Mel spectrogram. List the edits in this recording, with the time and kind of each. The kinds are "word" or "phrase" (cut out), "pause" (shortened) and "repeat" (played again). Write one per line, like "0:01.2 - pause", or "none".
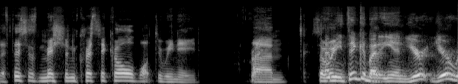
none

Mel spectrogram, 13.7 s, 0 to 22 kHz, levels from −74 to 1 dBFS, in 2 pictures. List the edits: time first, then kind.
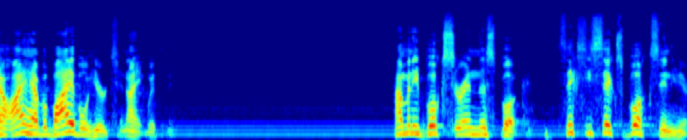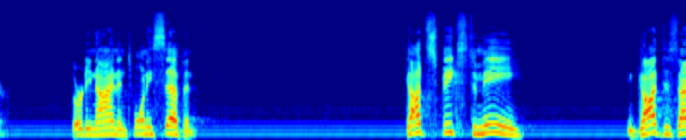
0:05.5 - pause

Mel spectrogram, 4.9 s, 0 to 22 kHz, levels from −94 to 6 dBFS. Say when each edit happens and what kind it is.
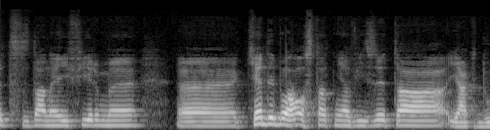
none

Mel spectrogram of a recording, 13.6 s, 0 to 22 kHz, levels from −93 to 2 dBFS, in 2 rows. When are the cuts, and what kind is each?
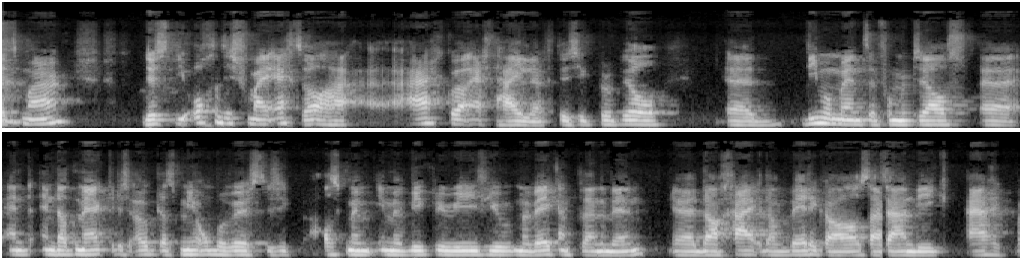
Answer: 0:11.2 - pause
0:12.6 - word

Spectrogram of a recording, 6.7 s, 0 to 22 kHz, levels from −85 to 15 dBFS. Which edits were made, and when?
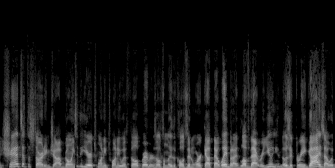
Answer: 0:01.5 - word

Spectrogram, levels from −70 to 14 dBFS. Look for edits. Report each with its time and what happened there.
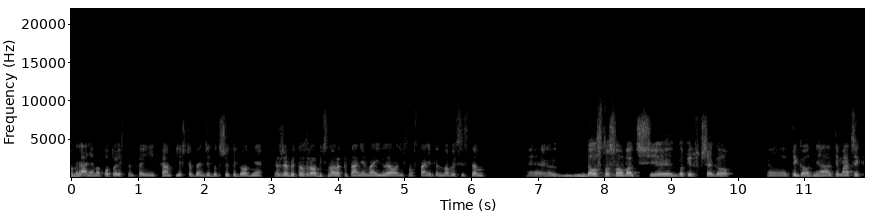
0:03.0 - pause

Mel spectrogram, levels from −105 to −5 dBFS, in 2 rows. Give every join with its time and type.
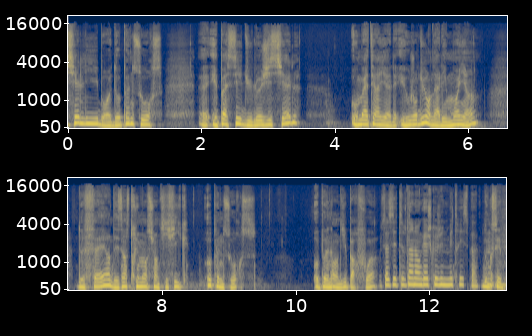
0:10.5 - word

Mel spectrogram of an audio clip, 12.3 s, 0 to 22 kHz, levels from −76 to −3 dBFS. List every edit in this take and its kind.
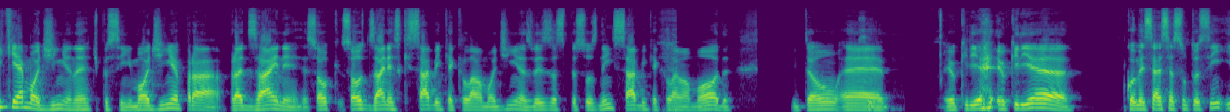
none

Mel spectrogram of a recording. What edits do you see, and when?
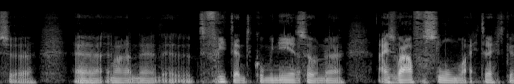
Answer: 0:01.1 - word
0:02.0 - word
0:03.0 - word

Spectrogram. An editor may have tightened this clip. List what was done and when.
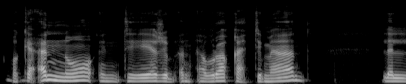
0:01.2 - word
0:02.0 - word

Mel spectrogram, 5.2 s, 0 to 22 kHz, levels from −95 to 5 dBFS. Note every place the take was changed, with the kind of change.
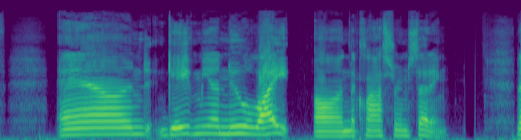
none

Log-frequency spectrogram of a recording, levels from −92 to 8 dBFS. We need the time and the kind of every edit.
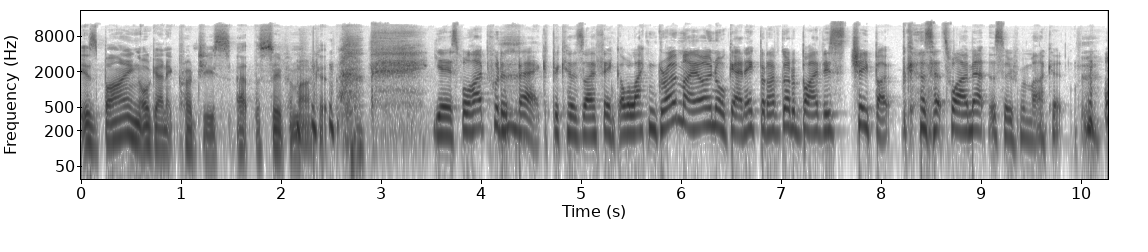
none

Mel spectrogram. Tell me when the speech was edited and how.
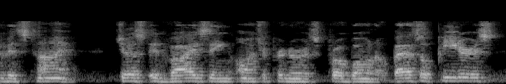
0:02.4 - word

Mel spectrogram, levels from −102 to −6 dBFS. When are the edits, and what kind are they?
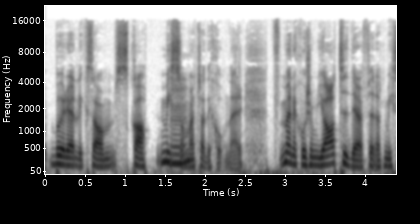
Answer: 0:01.4 - word

